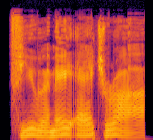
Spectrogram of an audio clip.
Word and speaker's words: Fiumara: tino t fiumara pronounced few m-a-h-ra august 11th 1941 september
